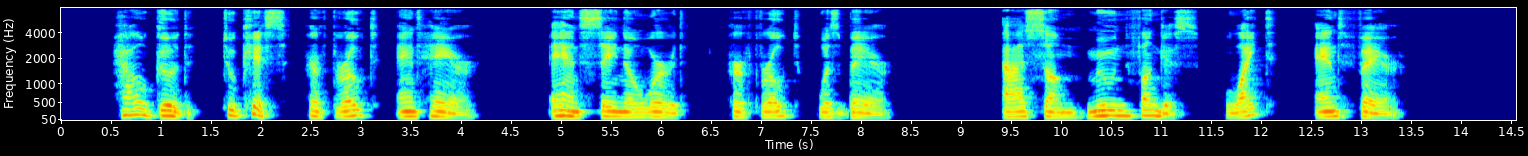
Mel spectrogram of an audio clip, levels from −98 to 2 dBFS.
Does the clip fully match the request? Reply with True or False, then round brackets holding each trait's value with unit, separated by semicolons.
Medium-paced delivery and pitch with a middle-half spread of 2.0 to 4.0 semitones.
False (95 wpm; 2.8 semitones)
